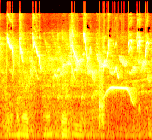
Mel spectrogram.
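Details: Vigorous mountain white-eye song: sharp, high chirps and slurs, then a long, level whistled note, with low voice-like sounds early on.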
